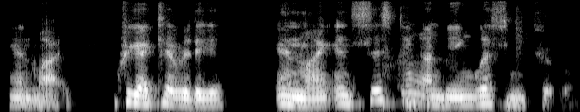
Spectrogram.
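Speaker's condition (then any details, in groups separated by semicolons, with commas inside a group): Cerebral palsy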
